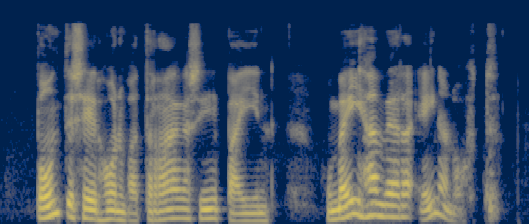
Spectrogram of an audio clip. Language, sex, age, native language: Icelandic, male, 40-49, Icelandic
